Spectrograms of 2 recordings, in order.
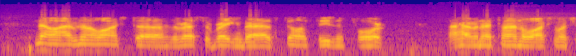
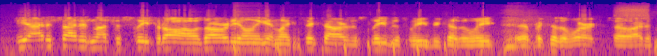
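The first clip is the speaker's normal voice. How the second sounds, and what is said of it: Sarcastic tone. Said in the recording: “Are you being sarcastic? ... yes. Oh, yes, okay. I am.”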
